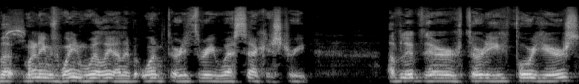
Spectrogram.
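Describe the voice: A man's put-on character voice, hoarse and raspy, at a fairly high pitch and moderate pace with monotone, flat intonation.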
